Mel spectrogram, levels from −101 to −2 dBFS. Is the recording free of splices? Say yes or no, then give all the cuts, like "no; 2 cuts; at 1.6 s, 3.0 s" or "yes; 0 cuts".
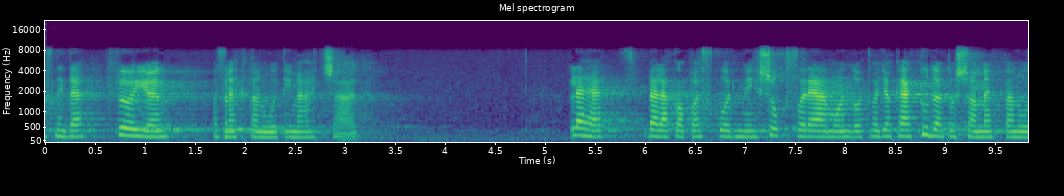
no; 3 cuts; at 1.8 s, 6.0 s, 8.2 s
